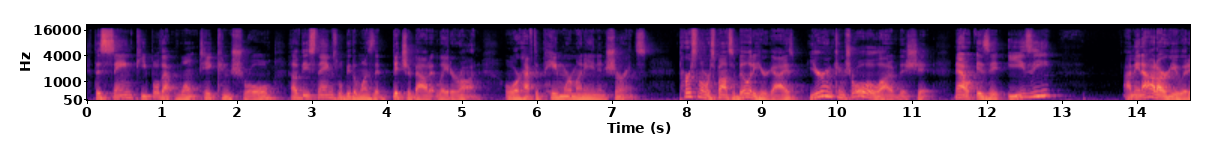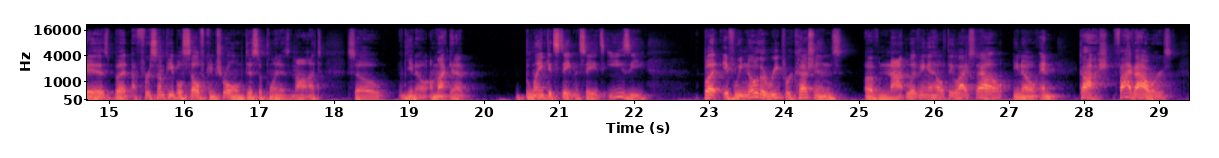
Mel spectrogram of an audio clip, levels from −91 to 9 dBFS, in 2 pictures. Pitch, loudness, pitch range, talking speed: 120 Hz, -25 LUFS, 105-130 Hz, 185 wpm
